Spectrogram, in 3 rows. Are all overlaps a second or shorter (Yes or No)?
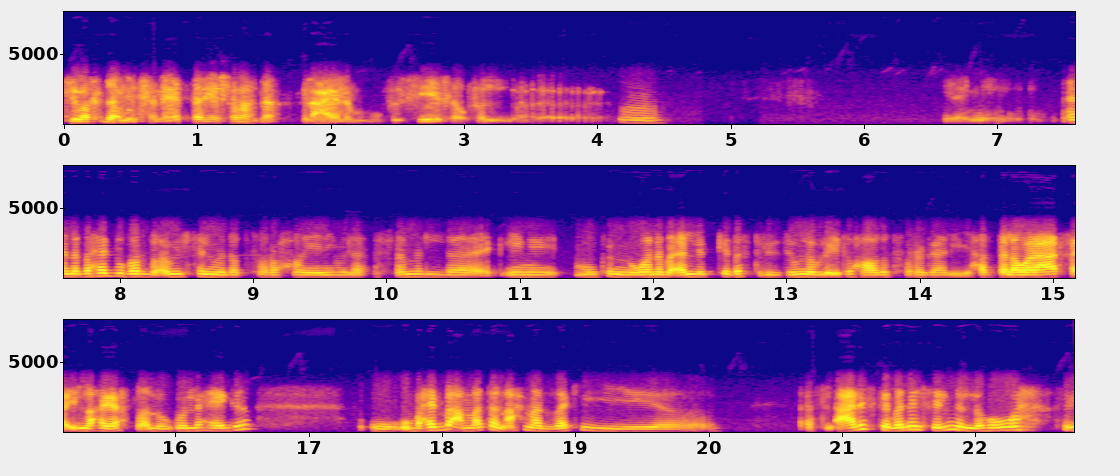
Yes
